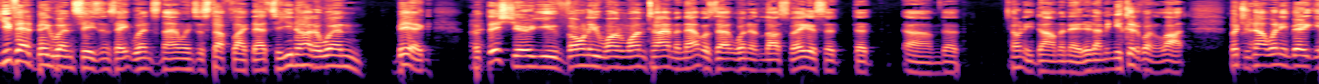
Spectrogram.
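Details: Adult male speaker; normal voice.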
